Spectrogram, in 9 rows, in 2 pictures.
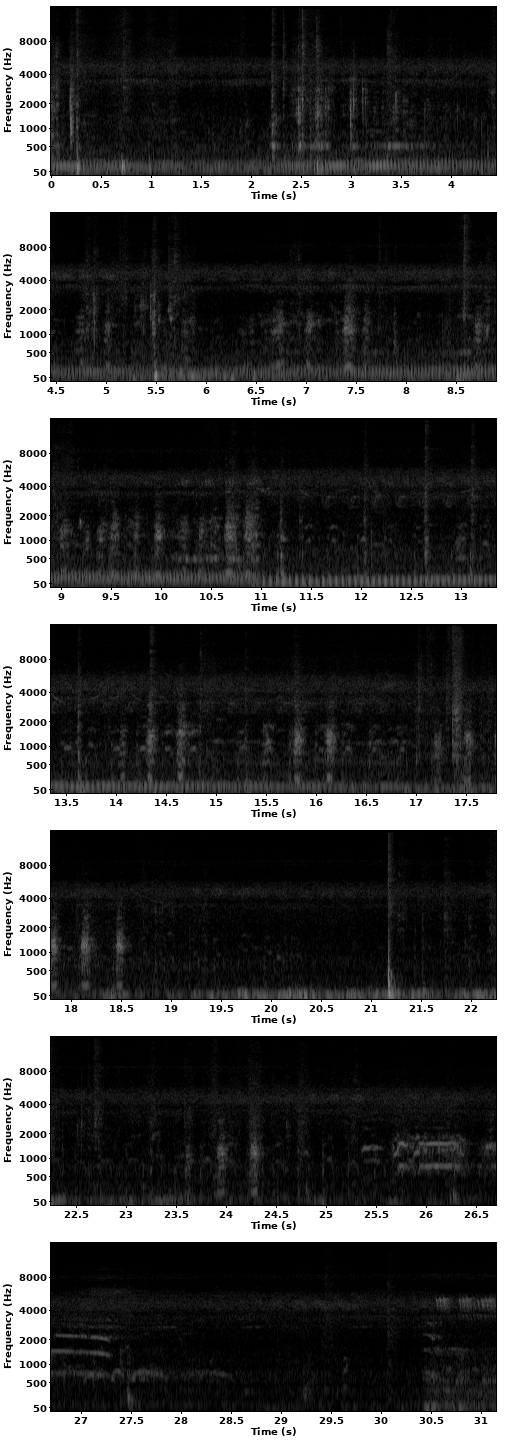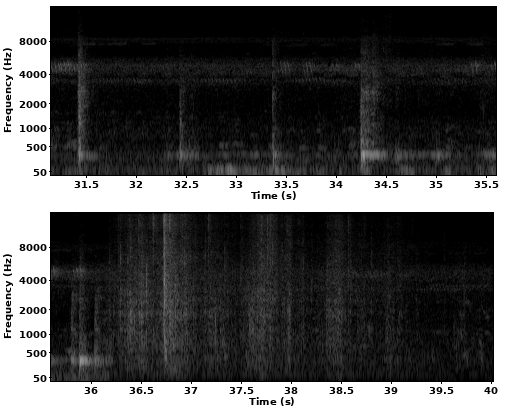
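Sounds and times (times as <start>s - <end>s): domestic fowl calling: 1.8s - 19.0s, 22.7s - 28.1s
knocks and rustling: 32.3s - 39.1s.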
